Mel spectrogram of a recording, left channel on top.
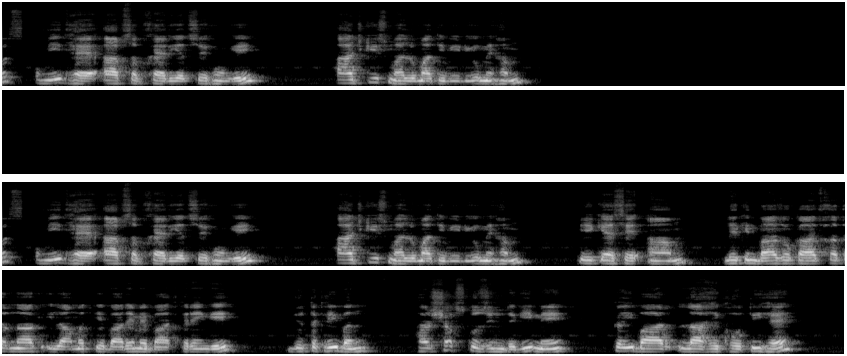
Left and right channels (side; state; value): left; drops out; at 5.3 s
